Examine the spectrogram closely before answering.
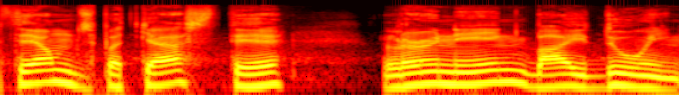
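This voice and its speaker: A man's fairly high voice, with ordinary pitch variation, comes through with a dry, close sound and no echo. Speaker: podcast host. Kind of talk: casual chat. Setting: studio.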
